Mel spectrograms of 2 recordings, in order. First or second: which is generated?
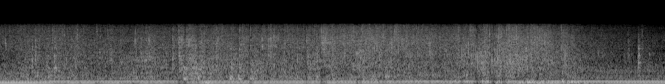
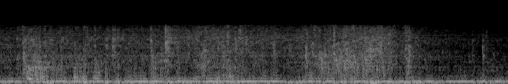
second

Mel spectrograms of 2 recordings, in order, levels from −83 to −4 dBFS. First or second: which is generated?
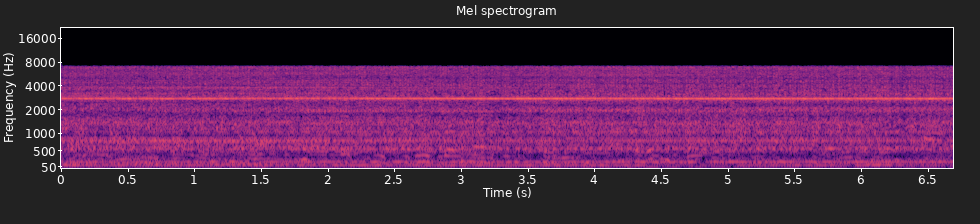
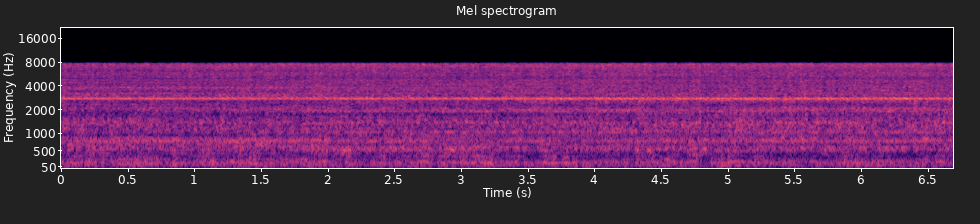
second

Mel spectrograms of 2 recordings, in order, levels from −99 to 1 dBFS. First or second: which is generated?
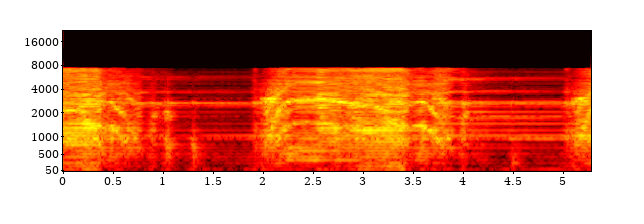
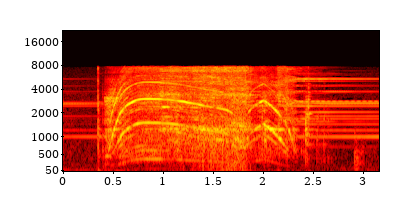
first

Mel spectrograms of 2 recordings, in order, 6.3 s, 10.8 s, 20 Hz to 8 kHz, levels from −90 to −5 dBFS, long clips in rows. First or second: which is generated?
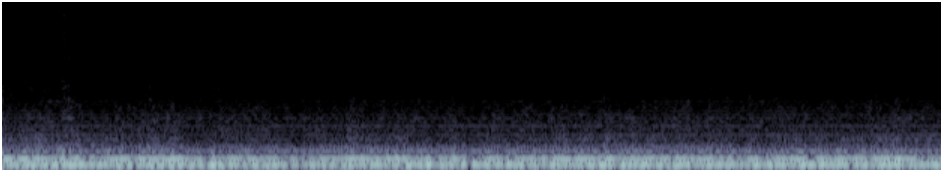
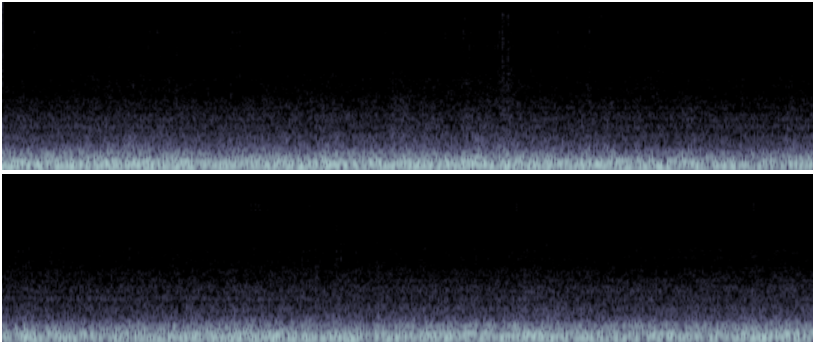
first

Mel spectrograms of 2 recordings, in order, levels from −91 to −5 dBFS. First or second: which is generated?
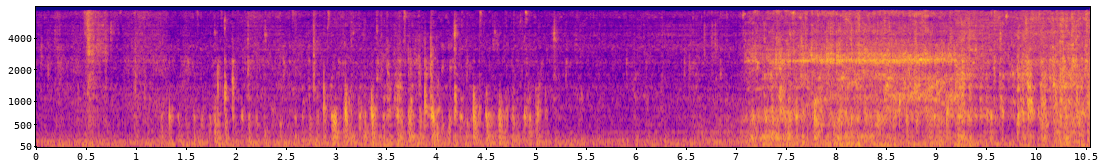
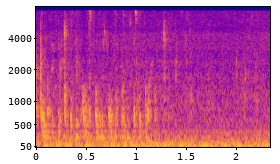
first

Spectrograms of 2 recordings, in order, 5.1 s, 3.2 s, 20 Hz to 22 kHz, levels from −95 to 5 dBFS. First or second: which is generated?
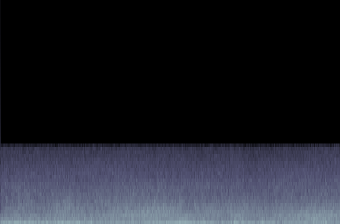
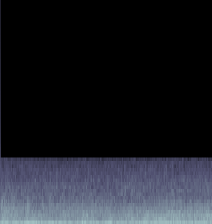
second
